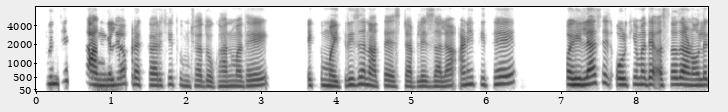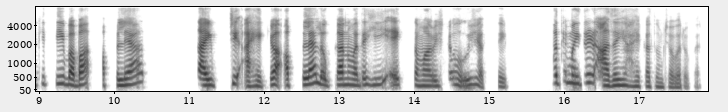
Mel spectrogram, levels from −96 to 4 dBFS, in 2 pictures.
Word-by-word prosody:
म्हणजे 265 +7 -1
चांगल्या 220 - +3
प्रकारची 210 -2 -3
तुमच्या 185 -1 -6
दोघांमध्ये 185 +4 -2 0.6
एक 210 0 -5
मैत्रीचं 205 +6 +1
नातं 195 -1 0
एस्टॅब्लिश 175 0 -4
झालं 180 +2 -2
आणि 235 +4 0
तिथे 245 +5 -1 0.7
पहिल्याच 235 +4 +7 0.2
ओळखीमध्ये 235 +1 +1
असं 225 +2 -2
जाणवलं, 215 -1 +3
की 260 - -15
ती 265 +3 -3
बाबा 225 -1 +4 0.2
आपल्या 210 +5 0 0.8
टाइपची 215 +5 +4
आहे 180 0 +1
किंवा 225 +8 +2
आपल्या 230 +6 +2
लोकांमध्ये 220 - +1
ही 225 0 -7 0.2
एक - - -4 0.2
समाविष्ट 190 0 -4
होऊ 205 -2 -4
शकते. 165 -5 -10 0.7
मग - - +3
ती 320 - -10
मैत्रीण 290 +1 0
आजही 200 +1 +3
आहे 175 -3 -6
का 170 - -7
तुमच्याबरोबर? 145 - -12
210 Hz, 125 wpm, -23 LUFS, 185-235 Hz, 0.8 s, पहिल्याच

